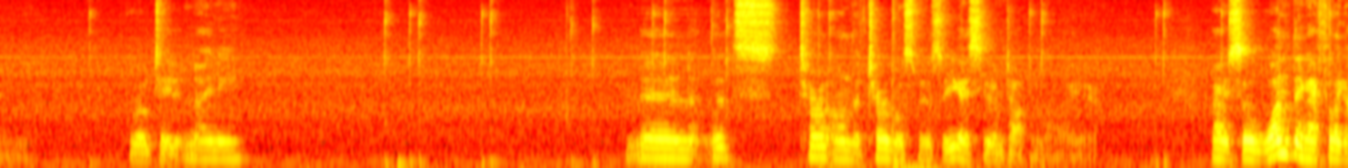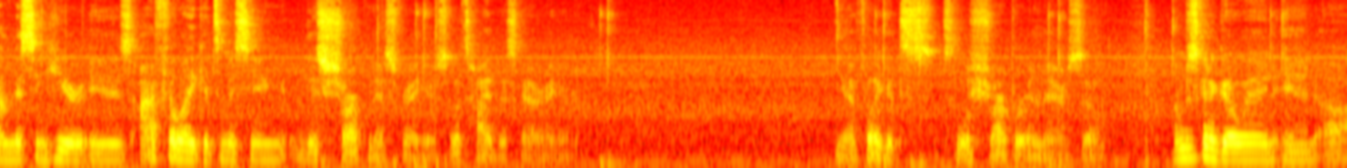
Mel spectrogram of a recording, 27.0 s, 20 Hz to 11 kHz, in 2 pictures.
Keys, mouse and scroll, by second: 0.8-3.7 drag, 4.0 click, 4.7 click, 5.6 middle click, 6.5 click, 7.0 middle click, 8.1 click, 8.8 t, 10.2 click, 11.5 click, 12.1 click, 13.1 click, 13.8 F4, 14.2 F4, 17.2 middle click, 17.6 click, 17.8 right click, 19.4 click, 22.2 click, 22.5 click, 23.9 click, 24.8 middle click, 26.1 click.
